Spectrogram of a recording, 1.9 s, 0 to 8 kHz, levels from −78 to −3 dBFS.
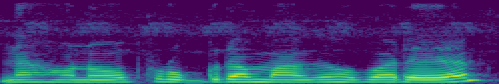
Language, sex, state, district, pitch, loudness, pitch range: Chakma, female, Tripura, Dhalai, 220 Hz, -16 LUFS, 215-230 Hz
